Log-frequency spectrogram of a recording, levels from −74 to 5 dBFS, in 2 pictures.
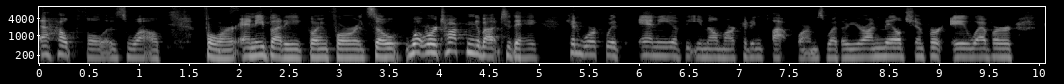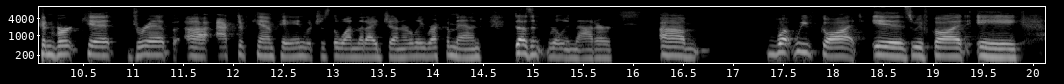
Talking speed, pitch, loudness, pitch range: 155 wpm, 185 Hz, -31 LUFS, 175-205 Hz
